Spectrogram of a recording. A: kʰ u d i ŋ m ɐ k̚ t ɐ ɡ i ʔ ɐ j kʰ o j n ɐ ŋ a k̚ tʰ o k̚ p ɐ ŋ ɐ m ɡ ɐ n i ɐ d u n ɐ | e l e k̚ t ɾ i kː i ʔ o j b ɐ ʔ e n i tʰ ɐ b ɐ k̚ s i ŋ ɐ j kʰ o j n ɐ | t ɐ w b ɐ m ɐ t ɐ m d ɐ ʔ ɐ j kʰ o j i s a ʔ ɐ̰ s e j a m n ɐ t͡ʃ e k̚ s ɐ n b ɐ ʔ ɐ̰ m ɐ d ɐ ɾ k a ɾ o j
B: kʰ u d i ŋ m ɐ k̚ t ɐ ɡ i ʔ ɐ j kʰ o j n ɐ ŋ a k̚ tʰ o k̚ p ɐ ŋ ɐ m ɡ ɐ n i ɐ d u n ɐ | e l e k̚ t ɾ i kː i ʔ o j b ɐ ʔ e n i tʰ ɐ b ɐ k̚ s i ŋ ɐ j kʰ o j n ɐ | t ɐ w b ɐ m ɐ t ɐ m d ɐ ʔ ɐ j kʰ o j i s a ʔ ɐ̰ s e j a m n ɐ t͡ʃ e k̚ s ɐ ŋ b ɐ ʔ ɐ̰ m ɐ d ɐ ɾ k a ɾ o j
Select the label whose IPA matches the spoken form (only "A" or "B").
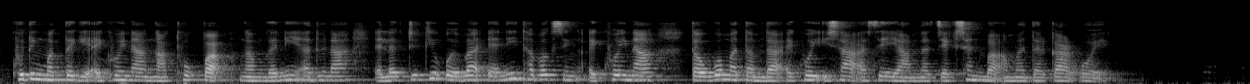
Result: A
